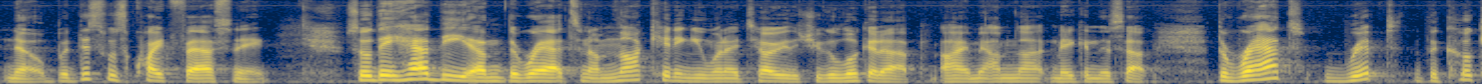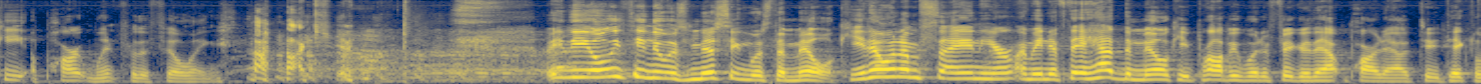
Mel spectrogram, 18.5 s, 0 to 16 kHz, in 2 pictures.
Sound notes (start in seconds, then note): 10.8 laugh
